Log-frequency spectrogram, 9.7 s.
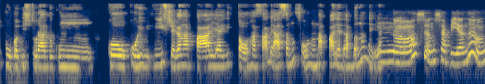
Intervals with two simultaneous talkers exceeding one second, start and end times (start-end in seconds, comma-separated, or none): none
